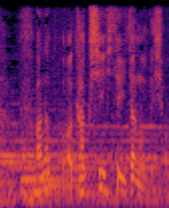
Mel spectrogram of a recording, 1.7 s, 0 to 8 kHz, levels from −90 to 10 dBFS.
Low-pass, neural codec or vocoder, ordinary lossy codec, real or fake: 7.2 kHz; none; none; real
